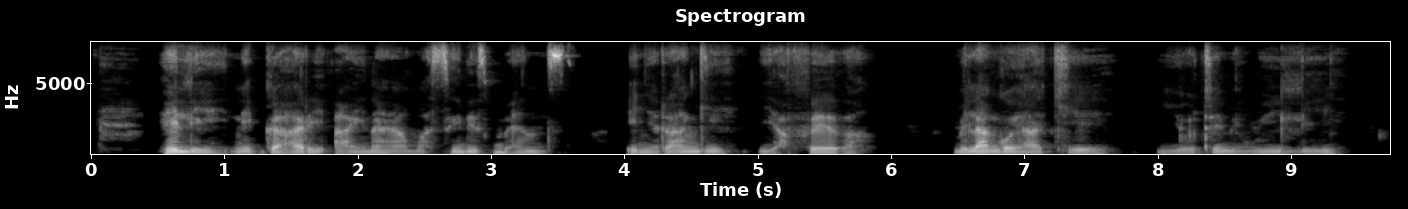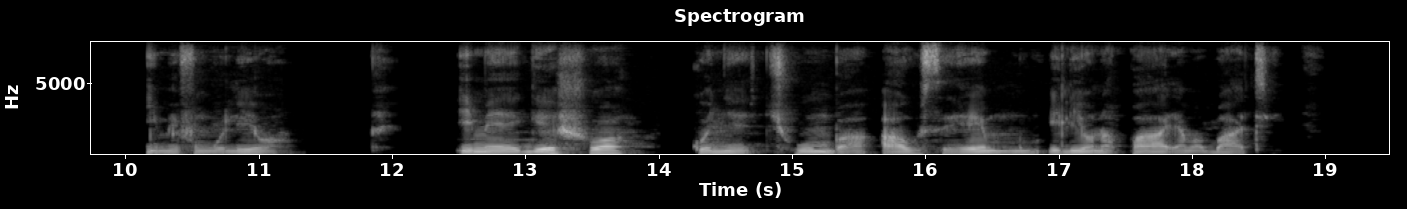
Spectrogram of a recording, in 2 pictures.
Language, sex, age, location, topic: Swahili, male, 18-24, Nairobi, finance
